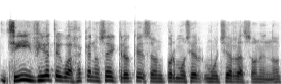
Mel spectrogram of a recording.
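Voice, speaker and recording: Here a man speaks with ordinary pitch variation. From Mexico-US border, Ciudad Juárez and El Paso. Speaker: printmaker and art student. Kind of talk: interview. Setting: at home. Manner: halting, many fillers.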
